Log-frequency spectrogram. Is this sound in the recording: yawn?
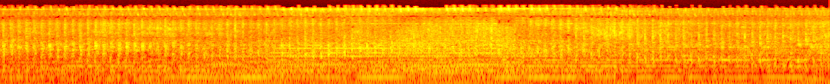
no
